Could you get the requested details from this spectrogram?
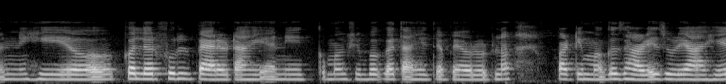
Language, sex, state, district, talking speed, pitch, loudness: Marathi, female, Maharashtra, Nagpur, 165 wpm, 235 Hz, -17 LUFS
